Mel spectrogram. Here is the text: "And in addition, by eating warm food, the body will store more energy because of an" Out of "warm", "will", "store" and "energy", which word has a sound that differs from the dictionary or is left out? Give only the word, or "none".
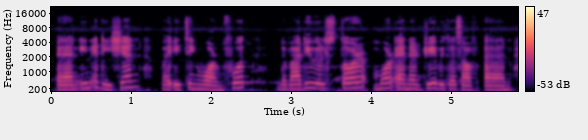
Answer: none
